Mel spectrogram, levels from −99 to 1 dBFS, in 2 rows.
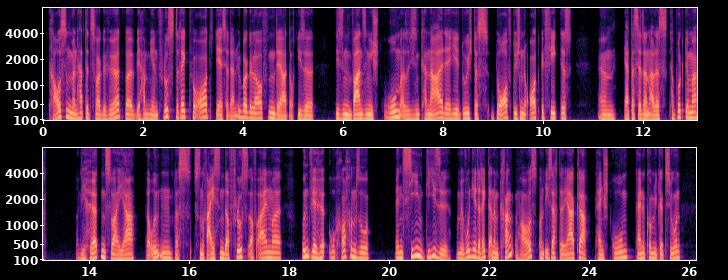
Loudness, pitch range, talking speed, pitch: -19 LUFS, 115-150 Hz, 195 wpm, 130 Hz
